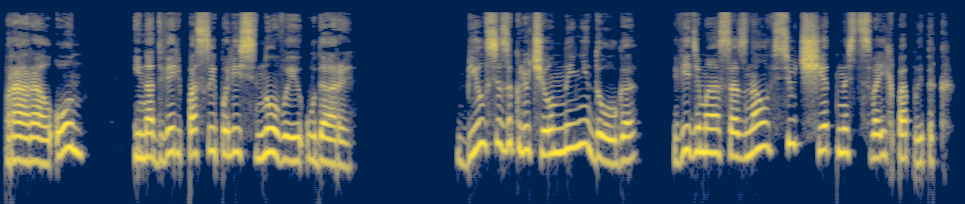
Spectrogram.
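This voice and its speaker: Woman, audiobook narrator, lively mocking telling, mellow high-ish voice, dry close sound. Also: measured pace, no room sound. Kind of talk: first-person audiobook narration.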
